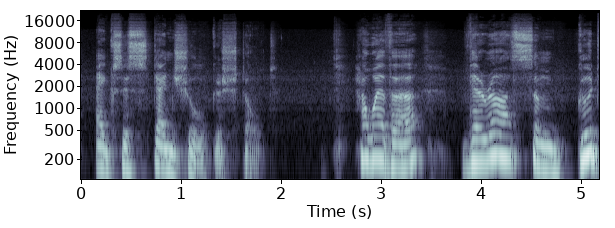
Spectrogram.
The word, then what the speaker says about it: Gestalt: Gestalt, that's how you pronounce it, Gestalt.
